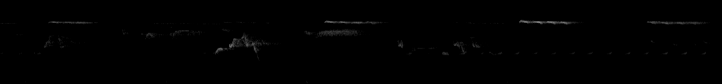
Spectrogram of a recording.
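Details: A brown-eared bulbul (Hypsipetes amaurotis) visiting to eat fruit gives loud, shrill squeaks and sharp down-slurred notes in quick bursts, with thin high chirps from other birds over a soft outdoor hiss.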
